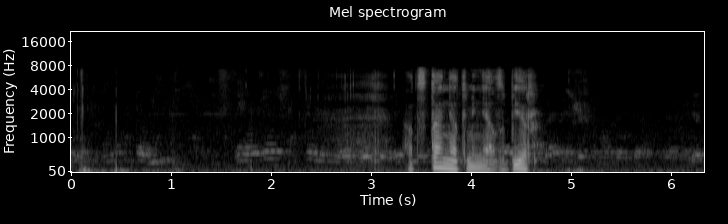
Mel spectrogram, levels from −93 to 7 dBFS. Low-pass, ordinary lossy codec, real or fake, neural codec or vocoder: 7.2 kHz; MP3, 64 kbps; real; none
